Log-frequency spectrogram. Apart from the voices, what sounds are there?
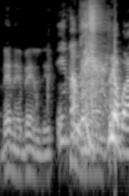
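sneeze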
